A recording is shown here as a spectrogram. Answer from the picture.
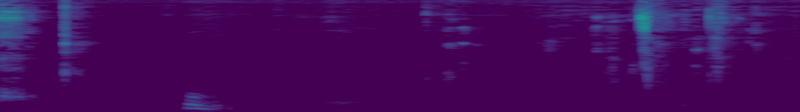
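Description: A person chewing a piece of papaya dipped in thick rujak sauce, with soft wet mouth clicks and small crunches, most of them near the end. There is a brief low sound about a second in.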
